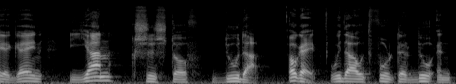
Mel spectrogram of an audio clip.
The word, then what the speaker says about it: Jan Krzysztof Duda: If you want to say like native Polish, then you have to say Jan Krzysztof Duda.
